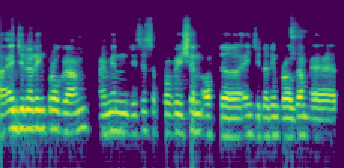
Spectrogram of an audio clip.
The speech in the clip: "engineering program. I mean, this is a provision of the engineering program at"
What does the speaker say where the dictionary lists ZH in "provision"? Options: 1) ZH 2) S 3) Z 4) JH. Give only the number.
2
